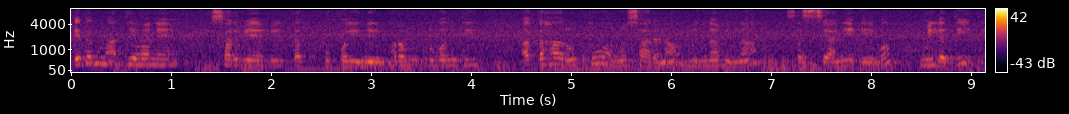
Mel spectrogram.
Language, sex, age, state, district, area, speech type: Sanskrit, female, 45-60, Odisha, Puri, urban, spontaneous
